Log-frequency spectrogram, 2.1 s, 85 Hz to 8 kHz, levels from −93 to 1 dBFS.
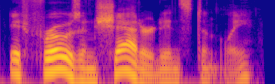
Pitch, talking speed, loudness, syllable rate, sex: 110 Hz, 145 wpm, -16 LUFS, 5.6 syllables/s, male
